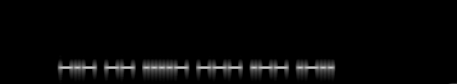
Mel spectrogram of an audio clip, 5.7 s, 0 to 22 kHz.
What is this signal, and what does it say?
Morse code, heard as a keyed tone, about 30 wpm, 700 Hz. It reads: KM4OWL
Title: Speed Racing - USA Call Signs 25wpm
